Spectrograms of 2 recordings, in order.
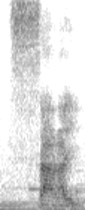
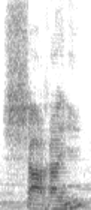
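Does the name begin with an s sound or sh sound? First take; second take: s; sh. First: The name begins with an s sound. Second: The name begins with an sh sound. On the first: The speaker calls it right. "on va dire saraï" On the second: The speaker calls it wrong. "au lieu de dire charaï"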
